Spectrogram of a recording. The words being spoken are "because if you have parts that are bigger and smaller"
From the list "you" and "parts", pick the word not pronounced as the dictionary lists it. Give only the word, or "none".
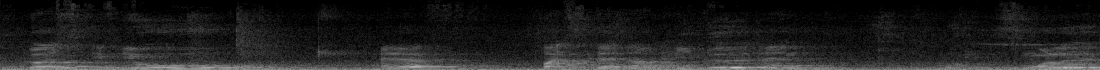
parts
